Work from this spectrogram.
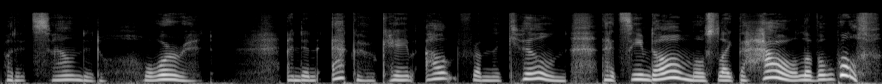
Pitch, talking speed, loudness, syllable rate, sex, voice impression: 215 Hz, 145 wpm, -18 LUFS, 3.6 syllables/s, female, very feminine, adult-like, slightly middle-aged, very thin, slightly relaxed, slightly weak, bright, soft, clear, slightly fluent, slightly raspy, slightly cool, very intellectual, refreshing, sincere, slightly calm, friendly, reassuring, slightly unique, slightly elegant, slightly wild, lively, kind, slightly modest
